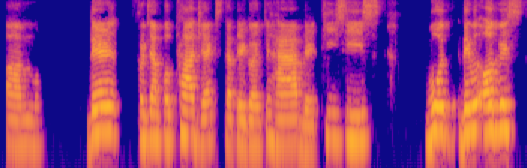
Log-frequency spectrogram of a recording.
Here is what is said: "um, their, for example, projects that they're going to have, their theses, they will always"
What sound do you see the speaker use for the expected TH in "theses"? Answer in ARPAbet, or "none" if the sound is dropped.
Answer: T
